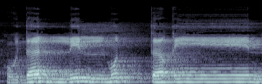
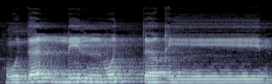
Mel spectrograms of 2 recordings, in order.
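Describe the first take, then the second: The two takes are said the same way.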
